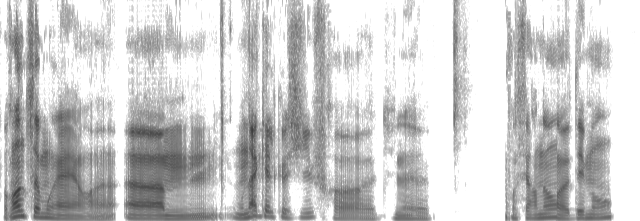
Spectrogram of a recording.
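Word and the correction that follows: Demant: qui est, je vois comment ça se prononce, Demand,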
